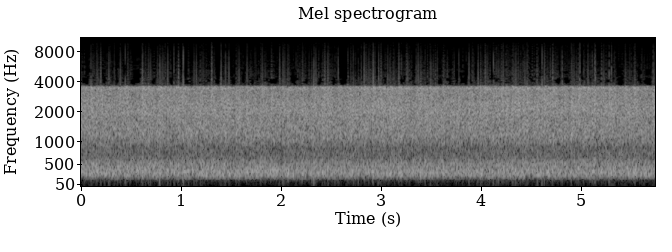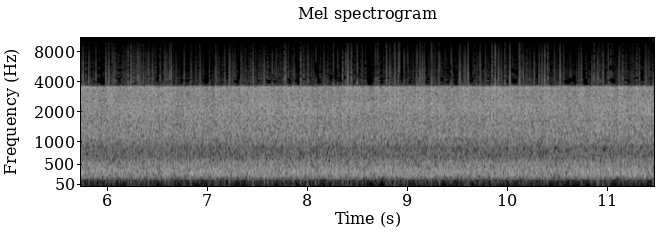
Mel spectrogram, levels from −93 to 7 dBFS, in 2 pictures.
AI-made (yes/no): no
